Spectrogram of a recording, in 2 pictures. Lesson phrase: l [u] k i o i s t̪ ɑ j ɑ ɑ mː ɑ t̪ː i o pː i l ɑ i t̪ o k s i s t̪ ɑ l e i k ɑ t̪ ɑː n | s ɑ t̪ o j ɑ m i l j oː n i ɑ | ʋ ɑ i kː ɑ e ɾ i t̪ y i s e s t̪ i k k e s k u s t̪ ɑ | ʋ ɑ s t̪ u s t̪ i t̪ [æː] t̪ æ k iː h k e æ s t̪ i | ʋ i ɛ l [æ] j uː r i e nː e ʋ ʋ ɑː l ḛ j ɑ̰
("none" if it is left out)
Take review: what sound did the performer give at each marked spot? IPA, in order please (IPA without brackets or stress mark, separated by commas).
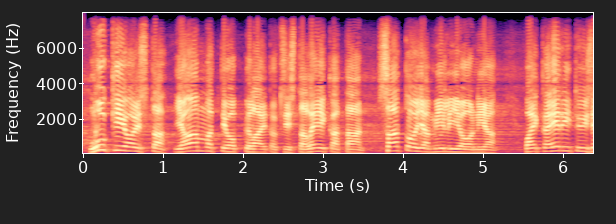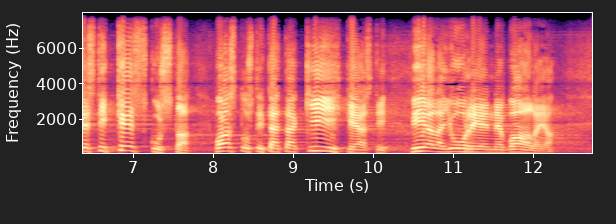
u, æ, æ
